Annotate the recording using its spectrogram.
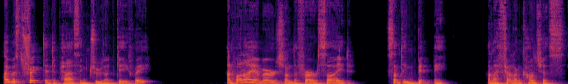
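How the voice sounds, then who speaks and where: A man's voice: fairly high pitch, moderate pace. A man in his forties with an Irish accent, narrating a scripted first-person story as podcast host with a wry, humorous touch.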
